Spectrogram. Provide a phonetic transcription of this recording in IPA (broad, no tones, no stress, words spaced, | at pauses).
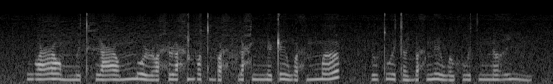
wɔʕɔ mːetxeʕɔmːo ɭɔħɭɘħʎɔt ʎɔħfiħnːeʈe woħmːɐ | ɘtʷe tɐʎoħŋe wɐxʷet nːɐɦi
